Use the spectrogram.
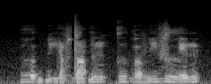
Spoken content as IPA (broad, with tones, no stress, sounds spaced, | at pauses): ɦ o˧ ɡ ɓ iː˩˧ v dˤ o˩˧ ɓ ɯ˧ m kː u˧˥ ɠ ɔ˩ v iː˥ v lː e˧˥ m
